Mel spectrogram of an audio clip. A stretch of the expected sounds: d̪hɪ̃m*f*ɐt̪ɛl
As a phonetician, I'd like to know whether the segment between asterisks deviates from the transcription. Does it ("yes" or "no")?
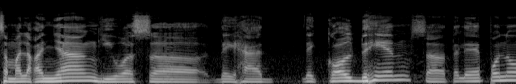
yes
